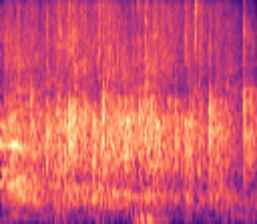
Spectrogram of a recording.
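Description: A church service audience applauds steadily, a dense wash of many hands clapping at once with no clear rhythm, sustained and fairly loud throughout the short stretch, with a faint voice or two underneath.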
